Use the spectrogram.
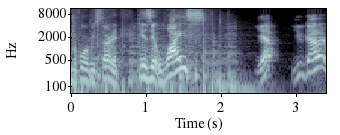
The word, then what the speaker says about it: Weisz: Yes, I have a Z in my name, and some people go Weisz or Weisz, but there's no T. The Z is silent. We just go with a double S sound like Weisz, and it's Hungarian in origin.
